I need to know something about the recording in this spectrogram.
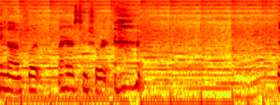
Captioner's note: breathy laugh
